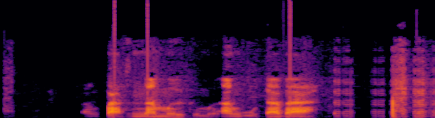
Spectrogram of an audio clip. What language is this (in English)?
Kom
